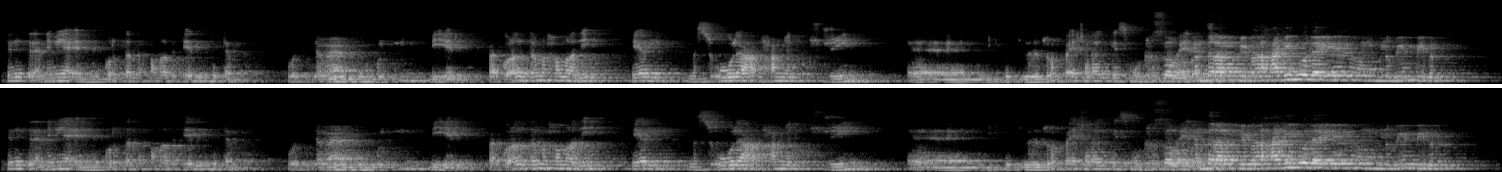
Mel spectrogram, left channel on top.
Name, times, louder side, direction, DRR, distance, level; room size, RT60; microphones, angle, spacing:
voice 1, 0.1-2.4 2.9-6.0 6.3-8.6 9.1-12.6, left 1 dB, 85° left, 0 dB, 2.8 m, -25 dB
voice 2, 3.2-3.5 11.4-14.3, equal, 25° left, -2 dB, 3.8 m, -20 dB
14.0 x 8.7 x 9.3 m, 1.1 s
head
